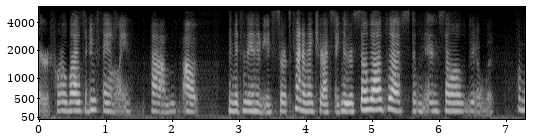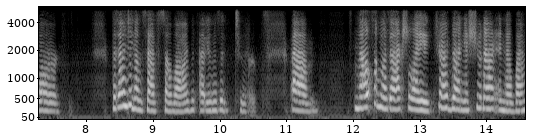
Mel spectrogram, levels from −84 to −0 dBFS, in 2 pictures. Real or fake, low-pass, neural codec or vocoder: fake; 5.4 kHz; codec, 16 kHz, 0.5 kbps, FreqCodec, smaller model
